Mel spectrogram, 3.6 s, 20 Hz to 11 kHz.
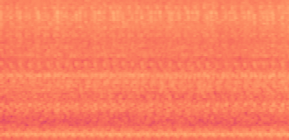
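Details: Lister JP3 diesel generator, crank-start, on a test run after a water pump rebuild: a steady, even chug with a low thumping beat and no misses or knocks. Normal running.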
